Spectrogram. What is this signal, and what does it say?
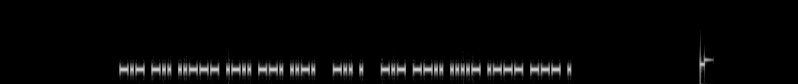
Morse code, heard as a keyed tone, about 42 wpm, 700 Hz. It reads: KD2LGF DE KZ4JOE
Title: USA Callsign DE Callsign - 6 Characters - 45wpm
